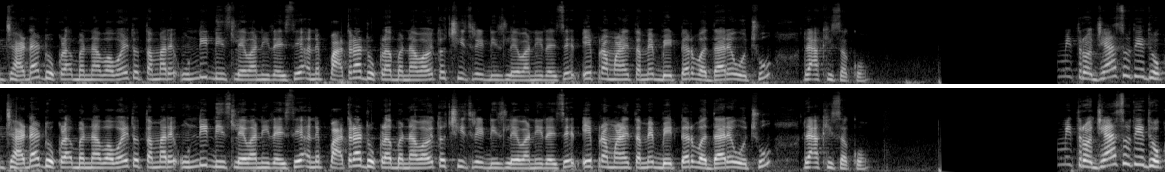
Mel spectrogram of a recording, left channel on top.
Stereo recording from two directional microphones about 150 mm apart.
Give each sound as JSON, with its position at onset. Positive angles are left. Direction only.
{"t": 0.0, "sound": "a woman's voice", "side_deg": -25}
{"t": 10.6, "sound": "speech", "side_deg": -30}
